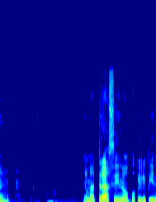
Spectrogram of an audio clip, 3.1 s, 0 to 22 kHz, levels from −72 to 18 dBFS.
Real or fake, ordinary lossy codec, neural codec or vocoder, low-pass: fake; none; codec, 44.1 kHz, 7.8 kbps, Pupu-Codec; 14.4 kHz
